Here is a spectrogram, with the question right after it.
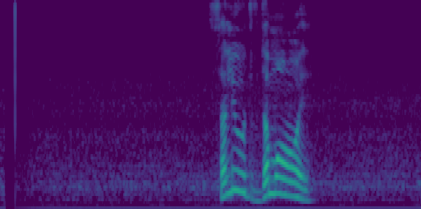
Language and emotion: Russian, positive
